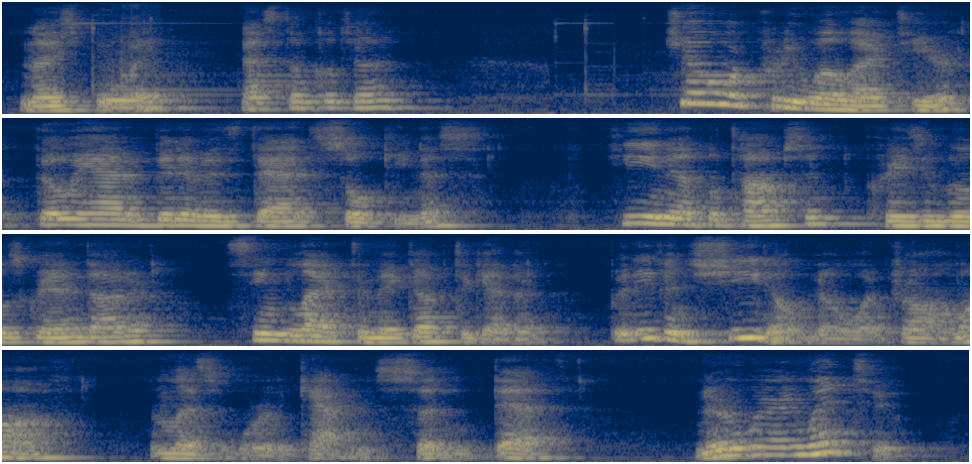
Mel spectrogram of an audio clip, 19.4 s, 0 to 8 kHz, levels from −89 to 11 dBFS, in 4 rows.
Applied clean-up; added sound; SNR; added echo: neural separator model SepFormer DNS4.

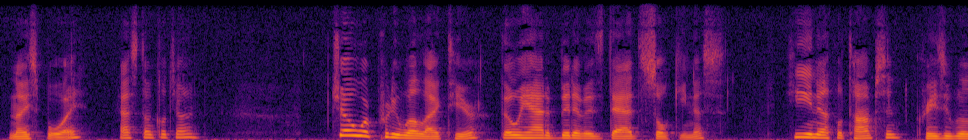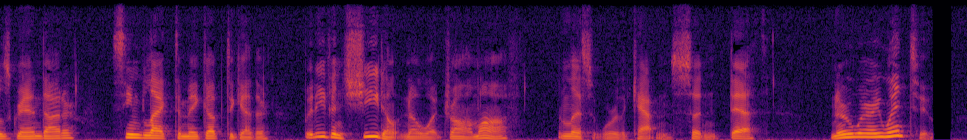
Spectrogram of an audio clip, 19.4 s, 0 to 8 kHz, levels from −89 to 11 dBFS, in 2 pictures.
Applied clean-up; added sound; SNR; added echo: none; none; none; none.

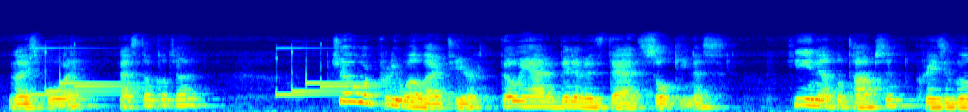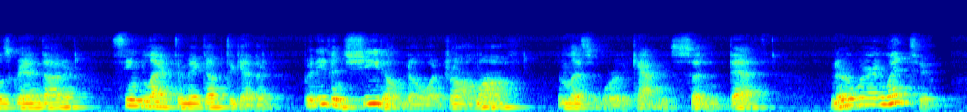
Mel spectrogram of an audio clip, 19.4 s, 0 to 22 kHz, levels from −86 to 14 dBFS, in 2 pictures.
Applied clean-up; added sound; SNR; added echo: none; Ringtone; 12 dB; reverberation time 0.7 s.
